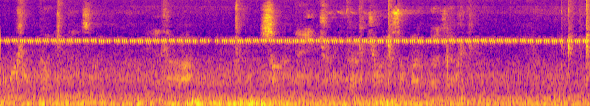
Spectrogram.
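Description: An insect trilling steadily at one high pitch without a break, over a low rumble on the microphone, with a few scattered small clicks.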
